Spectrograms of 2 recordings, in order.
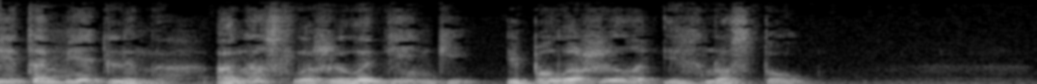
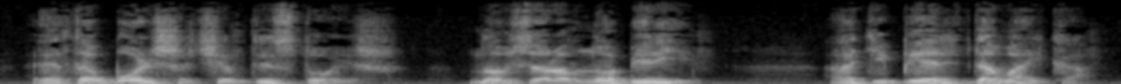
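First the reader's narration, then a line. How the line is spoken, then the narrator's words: Said roughly. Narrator (Russian): Я грубо сказал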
